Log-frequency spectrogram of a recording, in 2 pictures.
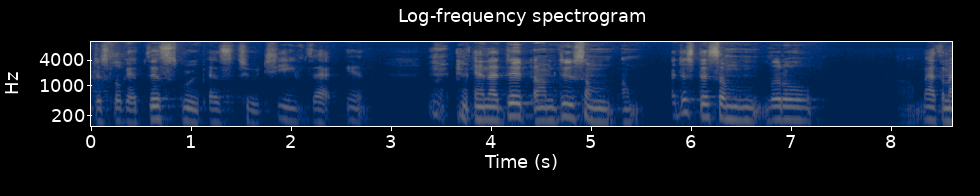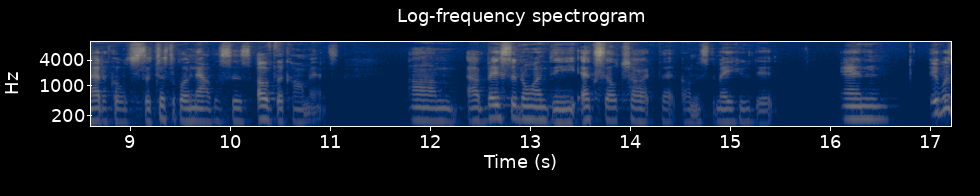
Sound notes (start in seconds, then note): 3.3 cough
